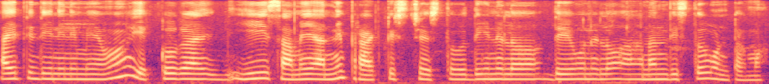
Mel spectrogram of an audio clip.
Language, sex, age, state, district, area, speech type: Telugu, female, 45-60, Andhra Pradesh, West Godavari, rural, spontaneous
